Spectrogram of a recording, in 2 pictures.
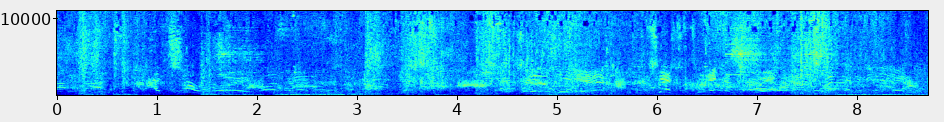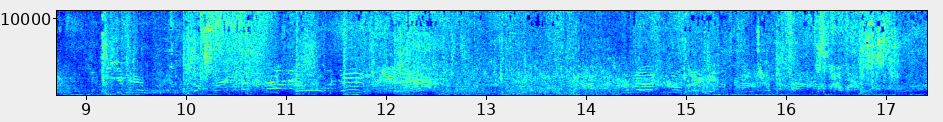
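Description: Blades clash and hack in a frantic melee.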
